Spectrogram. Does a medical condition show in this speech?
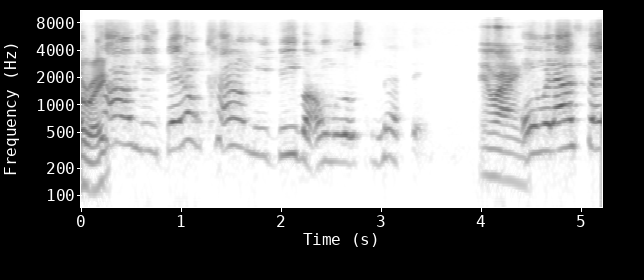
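Yes: cerebral palsy; all four limbs, uses wheelchair, baclofen pump.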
